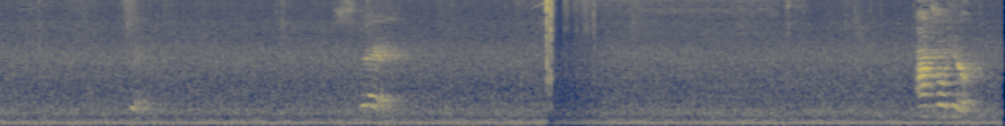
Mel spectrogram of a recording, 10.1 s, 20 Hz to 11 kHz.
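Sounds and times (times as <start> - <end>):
low machine hum: 0.0 - 10.0.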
